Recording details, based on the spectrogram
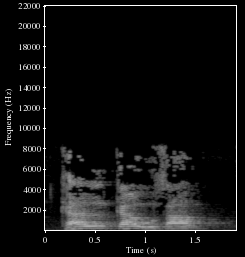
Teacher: Dan al-kautsar ra di sini dalam keadaan mufakhamah. Karena dia asalnya fathah, kemudian disukunkan, dan sebelumnya fathah. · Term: tafkhim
